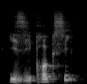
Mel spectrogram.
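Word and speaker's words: EZproxy: Ensuite, tu peux cliquer ici sur Accès à distance, EasyProxy, ou ici sur EasyProxy. EasyProxy, ça s'écrit avec EZ, mais ça se prononce Easy.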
